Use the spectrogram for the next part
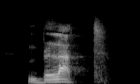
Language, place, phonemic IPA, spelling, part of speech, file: Occitan, Béarn, /ˈblat/, blat, noun, LL-Q14185 (oci)-blat.wav
- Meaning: wheat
